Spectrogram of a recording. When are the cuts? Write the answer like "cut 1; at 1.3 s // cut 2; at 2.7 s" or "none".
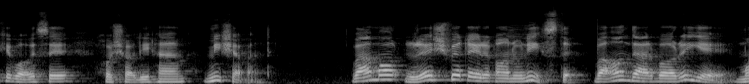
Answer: cut 1; at 5.9 s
